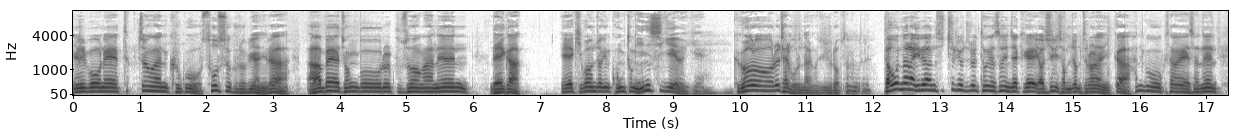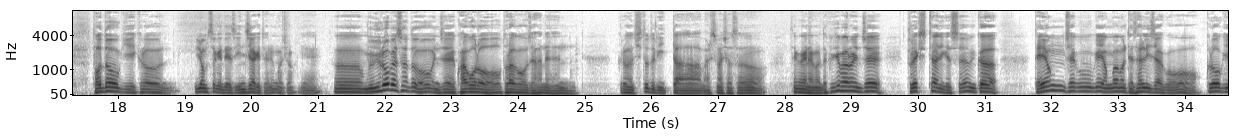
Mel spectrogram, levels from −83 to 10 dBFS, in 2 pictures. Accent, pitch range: native, 115-160 Hz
